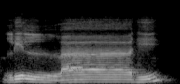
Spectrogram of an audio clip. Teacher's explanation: Allahnya dibaca tipis karena harakat di depannya kasrah.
